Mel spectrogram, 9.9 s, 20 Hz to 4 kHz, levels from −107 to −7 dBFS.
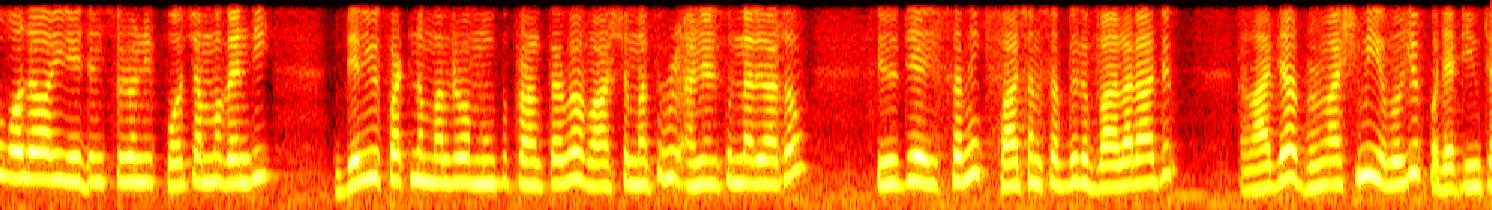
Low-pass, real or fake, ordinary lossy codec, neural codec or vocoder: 3.6 kHz; fake; none; codec, 16 kHz, 0.5 kbps, FunCodec, trained on Chinese and English, 25 frames a second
